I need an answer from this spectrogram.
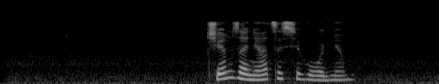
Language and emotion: Russian, neutral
